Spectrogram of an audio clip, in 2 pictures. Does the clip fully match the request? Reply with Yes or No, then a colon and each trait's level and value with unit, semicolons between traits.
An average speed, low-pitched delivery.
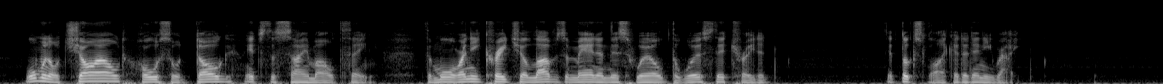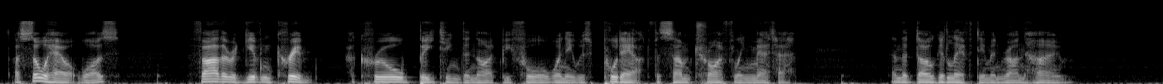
Yes: average, 170 wpm; low, 100 Hz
